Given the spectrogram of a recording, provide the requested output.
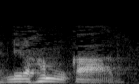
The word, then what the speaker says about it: निरहंकार: और भगवान को निरहंकारी कहा गया, निरहंकार। आजकल इस शब्द का लोग बहुत गलत उच्चारण करते हैं। वास्तव में पंजाब में सिख संप्रदाय में भी श्री भगवान को निरहंकार कहा जाता है।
